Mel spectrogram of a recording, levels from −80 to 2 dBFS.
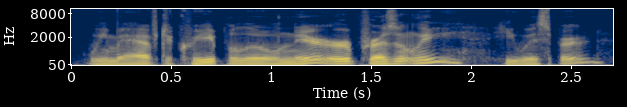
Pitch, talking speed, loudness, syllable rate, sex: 130 Hz, 245 wpm, -16 LUFS, 6.9 syllables/s, male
